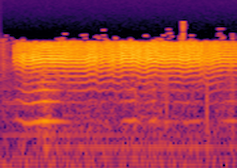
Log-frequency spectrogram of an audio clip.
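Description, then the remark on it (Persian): A high, thin mosquito whine drones steadily, its pitch wavering slightly as it hovers, with no voices present. The mosquito is in a bedroom and lands on a box of chewing gum. “پشم میاد صاف میشینه رو جعبه آدامسام پشه اتاقم خیلی وقت خبری ازش نبود خب پشه جان چی شد بعد عمری خبری از ما گرفتی”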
